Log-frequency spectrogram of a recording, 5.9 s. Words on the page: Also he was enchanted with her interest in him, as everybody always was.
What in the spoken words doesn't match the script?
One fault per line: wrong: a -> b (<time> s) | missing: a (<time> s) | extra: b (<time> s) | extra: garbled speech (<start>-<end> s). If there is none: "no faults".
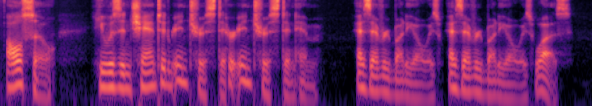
wrong: with -> interest (1.7 s)
extra: as everybody always (4.5 s)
